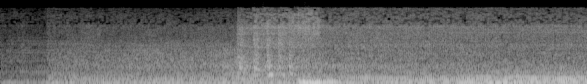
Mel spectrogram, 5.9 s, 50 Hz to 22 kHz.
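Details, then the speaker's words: Toyota Vios 1NZ engine after all four wiring sets were replaced and spliced in: catches quickly, gets a short throttle blip, then settles into a steady, even idle with no stumble or shake. "[เพลง]ม.คจะเอาเสร็จเรียบร้อยแล้วนะครับนิ่งกิ๊บ"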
